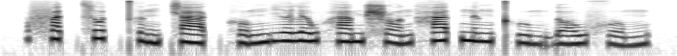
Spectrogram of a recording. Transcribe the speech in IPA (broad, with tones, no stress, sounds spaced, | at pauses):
f a˦˥ t̚ s o˦˥ t̚ t̪ʰ ə˨˩˨ ŋ c aː˨˩ k̚ h o˨˩˨ ŋ i˧ ə̯ l ə˧ w h a˧ m ʂ ɔ˨˩˦ n h a˦˥ t̚ n ə˧ ŋ t̪ʰ u˨˩ m ɗ ɔ˧˥ w x o˨˩˦ m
